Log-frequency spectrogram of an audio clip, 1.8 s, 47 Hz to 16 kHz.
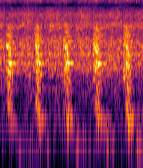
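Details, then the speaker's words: Piaggio BS4 auto-rickshaw cranking with the self-starter: steady whooshing beats about three a second go on and on without catching; long-crank no-start traced to incorrect tappet (valve clearance) setting. "यह काफी ज्यादा लंबा self ले रही उसके बावजूद में भी गाड़ी स्टार्ट नहीं हो रही"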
